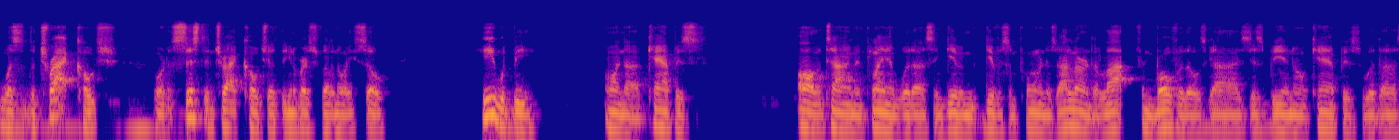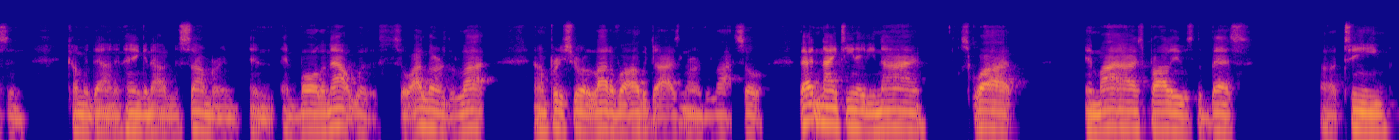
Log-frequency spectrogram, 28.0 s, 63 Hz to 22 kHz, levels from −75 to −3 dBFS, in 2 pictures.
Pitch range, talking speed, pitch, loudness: 90-105 Hz, 205 wpm, 100 Hz, -29 LUFS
